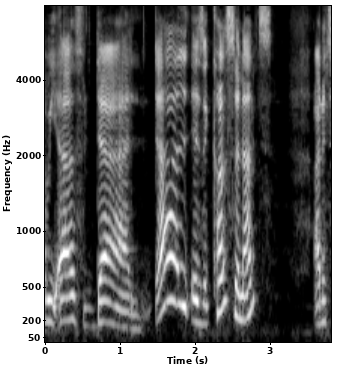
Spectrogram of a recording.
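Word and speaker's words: دال: means the song so when you are pronouncing your letter dal the tip of your tongue would meet the upper front suit note here that it's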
